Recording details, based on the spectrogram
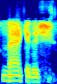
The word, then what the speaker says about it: Natchitoches: Yeah, you're close. It's Natchitoches.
